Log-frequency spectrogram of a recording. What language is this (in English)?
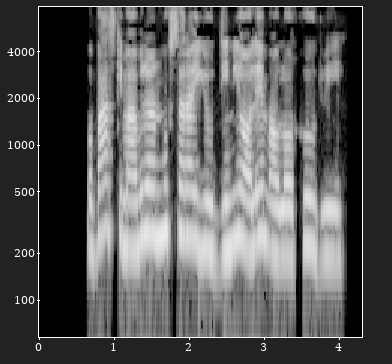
Pashto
